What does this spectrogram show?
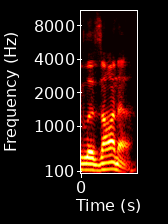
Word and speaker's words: lasagna: would be my point if you didn't have the g it'd be lasanna or lazana correct less santa it does influence how you pronounce the word but the g itself you do not pronounce the phonetic g and that was my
